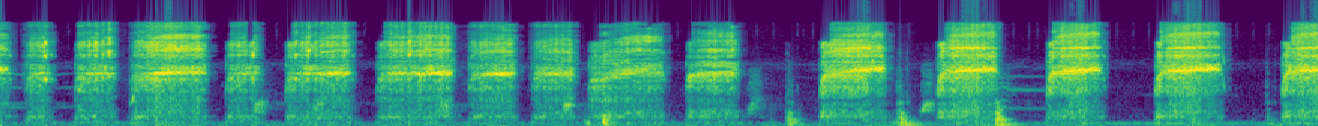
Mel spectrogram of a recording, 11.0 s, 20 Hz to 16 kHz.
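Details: Rasping barn owl screeches from nest box C, 20 January 2024 at 10:17 pm, during a rodent delivery and mating; broad hissy bursts about once a second, briefly pausing midway before resuming.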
